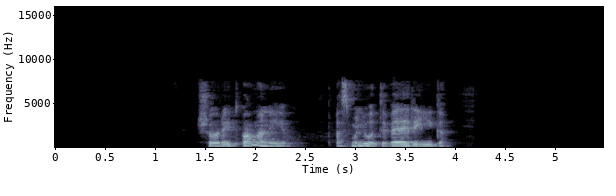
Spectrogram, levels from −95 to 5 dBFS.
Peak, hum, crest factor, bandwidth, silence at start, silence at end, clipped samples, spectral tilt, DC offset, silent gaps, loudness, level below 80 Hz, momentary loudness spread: -12 dBFS; none; 20 dB; 8 kHz; 1.45 s; 1.55 s; under 0.1%; -5.5 dB/octave; under 0.1%; none; -29 LUFS; -74 dBFS; 14 LU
